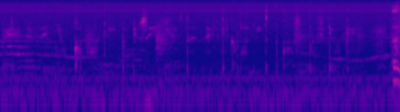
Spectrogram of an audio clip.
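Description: Children whispering quietly, with scattered small clicks and rustles.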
